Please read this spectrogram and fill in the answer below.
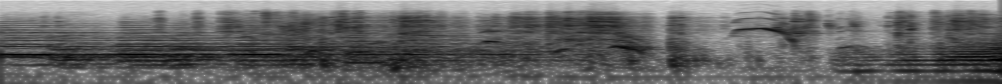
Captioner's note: Rottenmeier sneezing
